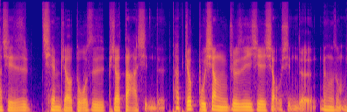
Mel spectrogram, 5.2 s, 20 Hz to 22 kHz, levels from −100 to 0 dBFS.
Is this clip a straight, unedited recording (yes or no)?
no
